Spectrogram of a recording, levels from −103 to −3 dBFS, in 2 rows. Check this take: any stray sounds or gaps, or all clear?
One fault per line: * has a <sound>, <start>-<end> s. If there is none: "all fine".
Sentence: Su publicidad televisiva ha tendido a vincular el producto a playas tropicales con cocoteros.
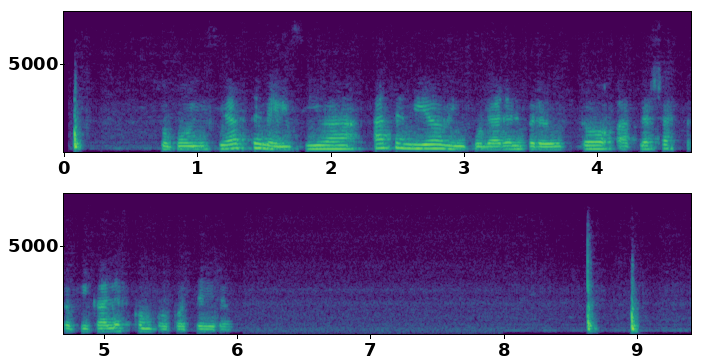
all fine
